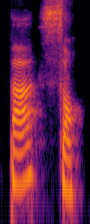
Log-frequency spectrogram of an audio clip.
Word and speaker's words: passant: The T doesn't have a vowel best friend, gets added to the previous syllable, but is not pronounced. Un passant.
